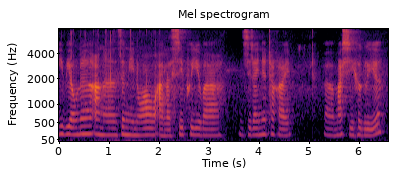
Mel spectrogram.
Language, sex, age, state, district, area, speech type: Bodo, female, 30-45, Assam, Kokrajhar, rural, spontaneous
